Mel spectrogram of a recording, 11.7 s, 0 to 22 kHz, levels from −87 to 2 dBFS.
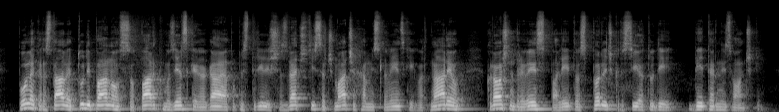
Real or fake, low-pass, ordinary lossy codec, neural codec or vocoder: fake; 14.4 kHz; none; codec, 44.1 kHz, 7.8 kbps, Pupu-Codec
